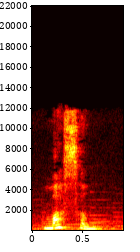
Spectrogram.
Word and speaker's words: muscle: crescent descend fascinate ascent conscious disciple scissors ascend muscle fluorescent conscience and discipline again my dear students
